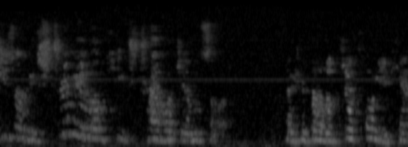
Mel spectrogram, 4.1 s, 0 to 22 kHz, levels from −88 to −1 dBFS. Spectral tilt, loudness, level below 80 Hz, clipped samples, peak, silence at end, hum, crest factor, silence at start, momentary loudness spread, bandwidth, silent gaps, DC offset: -2.5 dB/octave; -55 LUFS; -82 dBFS; under 0.1%; -36 dBFS; 0 s; 60 Hz at -70 dBFS; 20 dB; 0 s; 11 LU; 19 kHz; none; under 0.1%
